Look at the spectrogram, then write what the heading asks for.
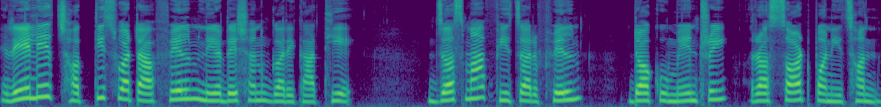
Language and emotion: Nepali, neutral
